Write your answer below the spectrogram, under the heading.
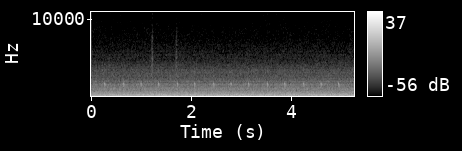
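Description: Inside a car cabin, the engine and cabin hum run steadily under an evenly repeating tick of the turn-signal flasher, about two to three ticks a second.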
